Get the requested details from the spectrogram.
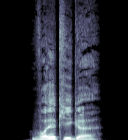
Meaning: inflection of wolkig: 1. strong/mixed nominative/accusative feminine singular 2. strong nominative/accusative plural 3. weak nominative all-gender singular 4. weak accusative feminine/neuter singular
- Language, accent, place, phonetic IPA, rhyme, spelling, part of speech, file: German, Germany, Berlin, [ˈvɔlkɪɡə], -ɔlkɪɡə, wolkige, adjective, De-wolkige.ogg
